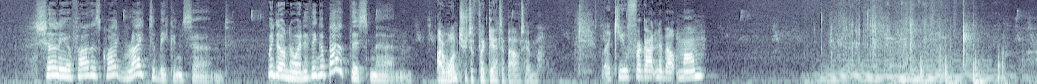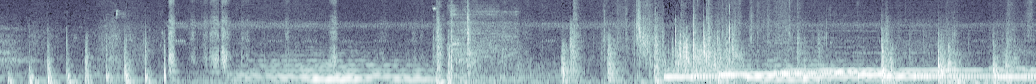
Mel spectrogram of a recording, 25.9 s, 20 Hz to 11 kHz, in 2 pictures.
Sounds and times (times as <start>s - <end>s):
Music: 10.1s - 13.8s, 15.7s - 18.9s, 21.2s - 25.9s.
